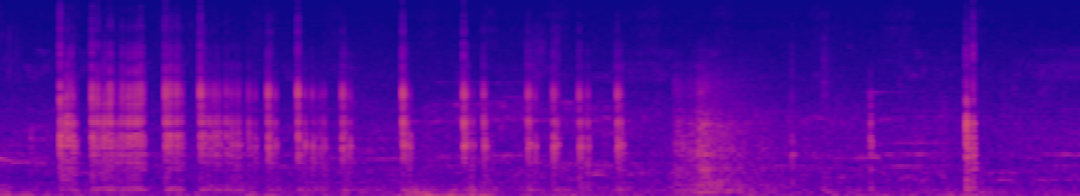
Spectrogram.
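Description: A quick, irregular run of sharp clicks and taps for the first few seconds, then a few single clicks.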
